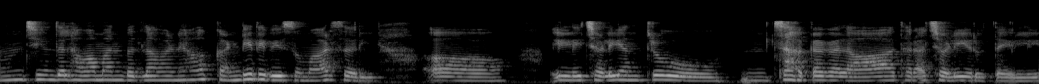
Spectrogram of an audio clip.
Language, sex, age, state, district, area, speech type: Kannada, female, 18-30, Karnataka, Tumkur, rural, spontaneous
